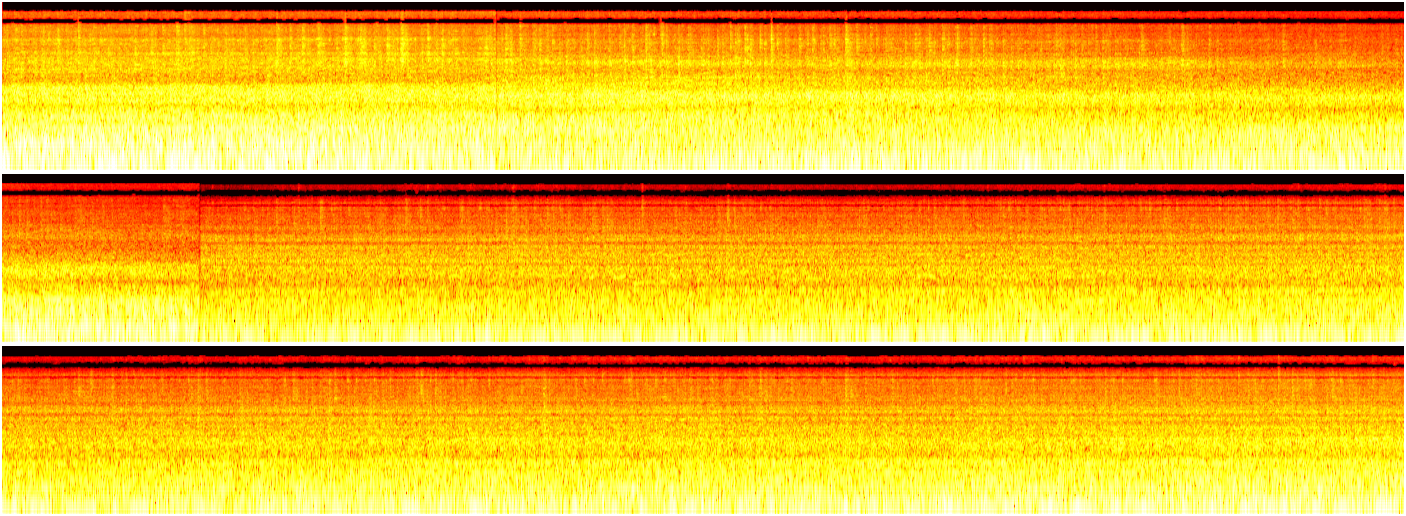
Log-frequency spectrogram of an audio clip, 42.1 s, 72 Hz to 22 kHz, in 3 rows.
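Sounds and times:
deep engine hum: 0.0s - 18.6s
harvesting machinery clatter: 0.0s - 22.1s, 23.0s - 42.0s.

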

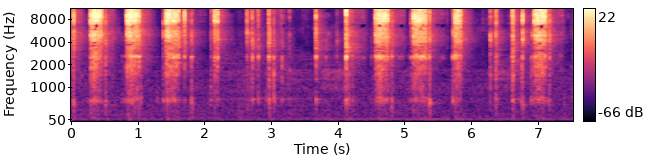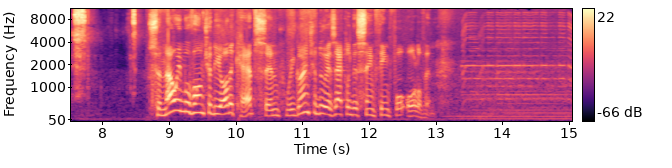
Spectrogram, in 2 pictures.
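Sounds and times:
ratchet wrench clicking: 0.0s - 8.7s.

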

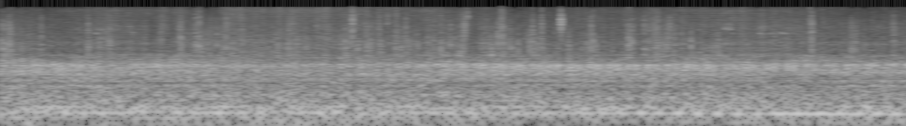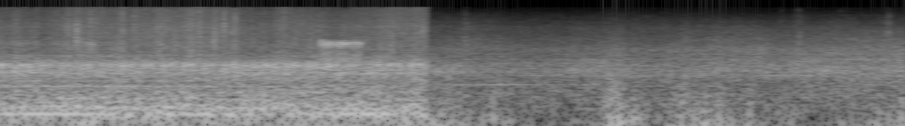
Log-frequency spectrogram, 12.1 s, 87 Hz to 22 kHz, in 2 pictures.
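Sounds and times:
raindrops tapping on windshield: 0.0s - 8.9s
car engine and tyre drone: 0.0s - 12.0s.

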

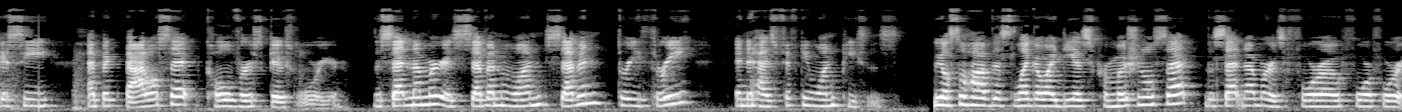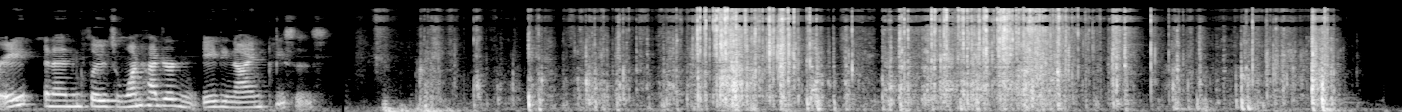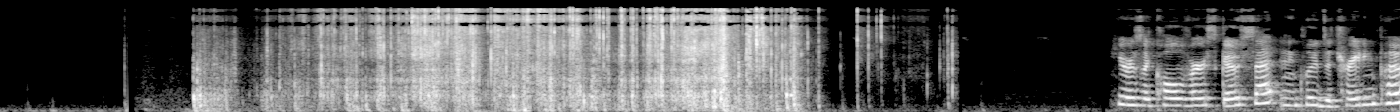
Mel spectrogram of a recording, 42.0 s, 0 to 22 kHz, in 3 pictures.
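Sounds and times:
cardboard boxes tearing: 18.8s - 27.5s, 30.0s - 36.2s
plastic bags crinkling: 18.8s - 27.5s, 30.0s - 37.6s.

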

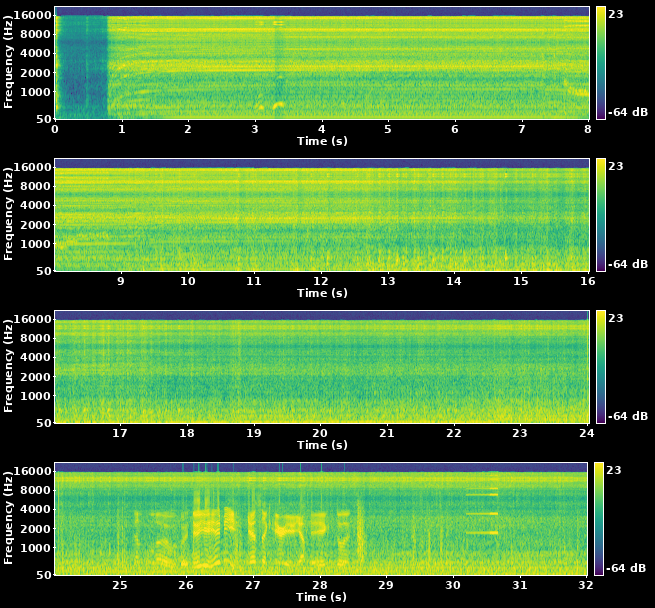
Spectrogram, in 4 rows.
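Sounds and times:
radial engine idling: 7.2s - 17.2s, 25.0s - 31.2s.

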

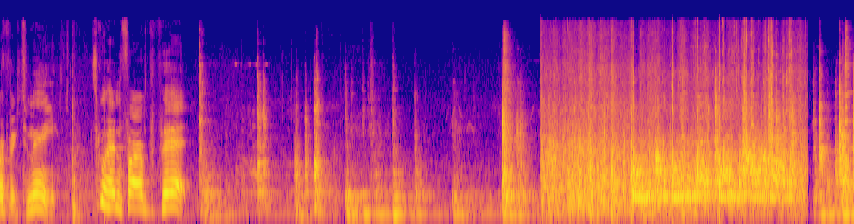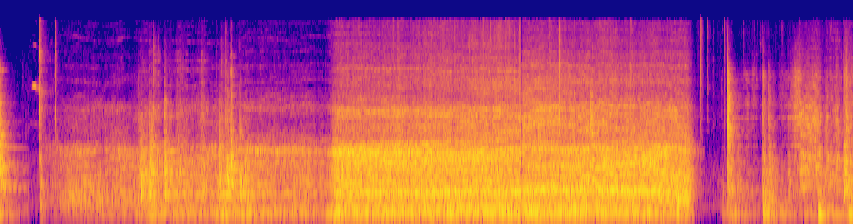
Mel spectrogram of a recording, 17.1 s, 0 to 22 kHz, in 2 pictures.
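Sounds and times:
charcoal and metal rattling: 1.9s - 8.8s, 15.6s - 17.0s
steady rushing noise: 10.1s - 15.5s.

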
